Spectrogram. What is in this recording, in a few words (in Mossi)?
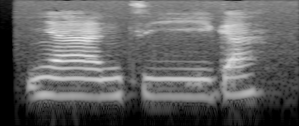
"yãnd-tɩɩga", moore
